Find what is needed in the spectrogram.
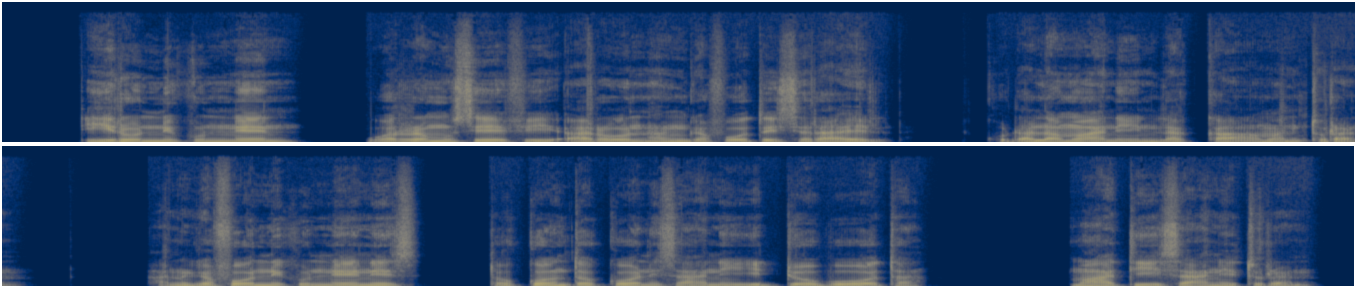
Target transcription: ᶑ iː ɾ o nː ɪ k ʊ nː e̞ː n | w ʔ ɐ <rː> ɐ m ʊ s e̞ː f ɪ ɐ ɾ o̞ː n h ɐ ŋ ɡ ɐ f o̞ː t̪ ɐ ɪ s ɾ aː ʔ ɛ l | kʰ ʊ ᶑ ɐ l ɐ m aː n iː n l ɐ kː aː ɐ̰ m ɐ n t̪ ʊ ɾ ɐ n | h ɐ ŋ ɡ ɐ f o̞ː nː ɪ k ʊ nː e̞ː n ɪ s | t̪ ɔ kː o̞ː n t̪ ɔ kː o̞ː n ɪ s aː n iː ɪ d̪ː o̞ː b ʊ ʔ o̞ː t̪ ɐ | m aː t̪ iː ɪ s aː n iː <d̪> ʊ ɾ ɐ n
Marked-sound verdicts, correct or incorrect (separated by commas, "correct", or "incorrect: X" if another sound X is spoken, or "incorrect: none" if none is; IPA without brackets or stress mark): correct, incorrect: t̪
